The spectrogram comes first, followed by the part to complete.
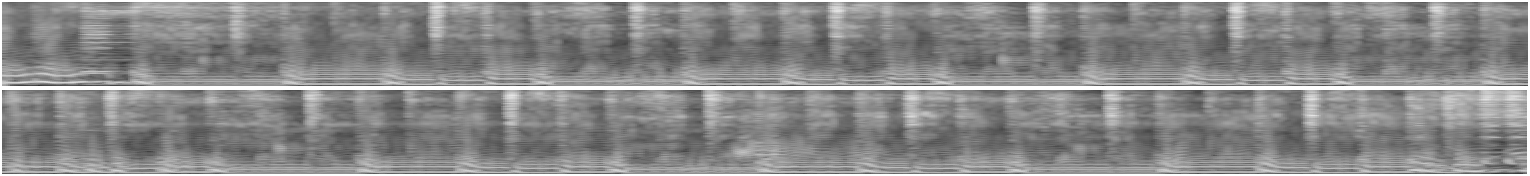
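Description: Electronic dance music with heavy bass and a steady beat, played loud through a large outdoor sound system of stacked horn-loaded speaker cabinets during a sound check.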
